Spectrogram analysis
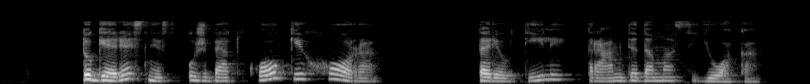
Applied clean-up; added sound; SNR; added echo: none; none; none; none.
